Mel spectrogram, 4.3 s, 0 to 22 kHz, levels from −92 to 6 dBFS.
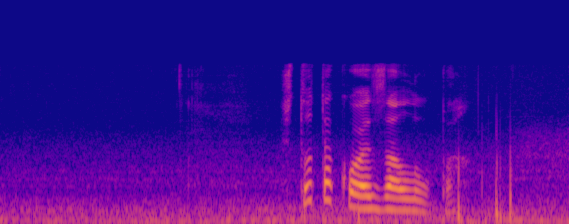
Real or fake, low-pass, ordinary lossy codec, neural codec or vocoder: real; none; none; none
